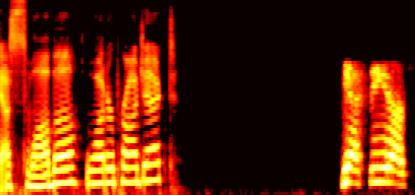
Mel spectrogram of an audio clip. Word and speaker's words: Asuaba: You're CEO of United Community Solutions, and some of your projects include the, am I pronouncing this correctly, Asuaba Water Project? Yes, the Asuaba Water Project.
